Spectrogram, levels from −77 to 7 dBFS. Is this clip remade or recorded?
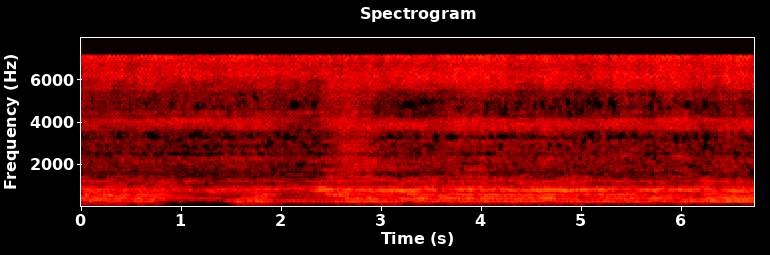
remade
